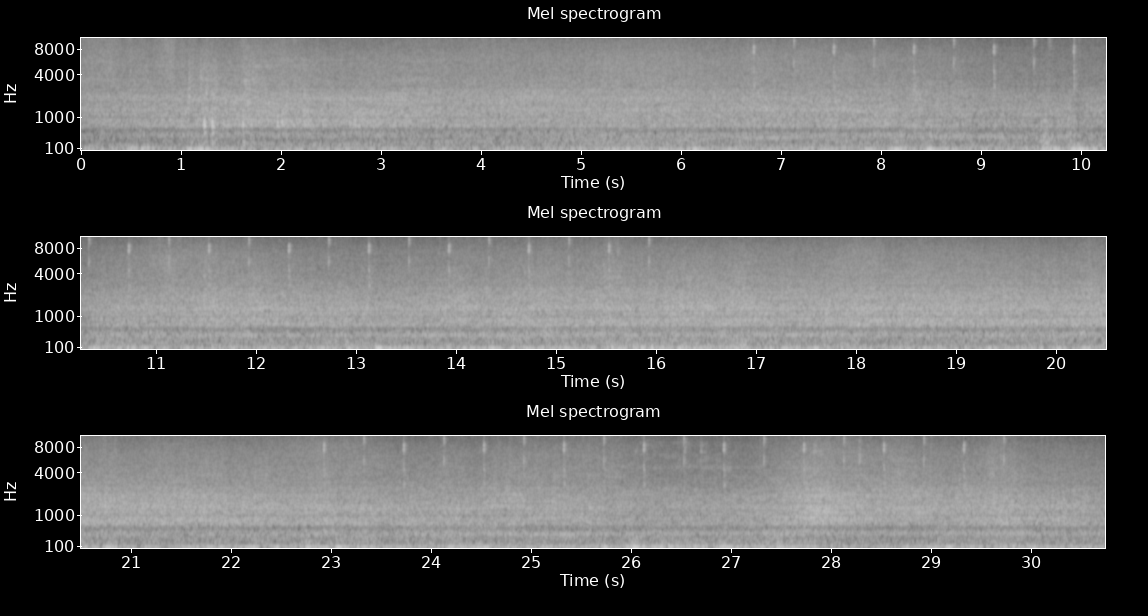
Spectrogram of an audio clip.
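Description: Steady deep road and tyre rumble heard inside the cabin of a moving Jaguar I-Pace electric car.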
